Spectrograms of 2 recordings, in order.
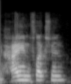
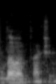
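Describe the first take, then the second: First: High inflection. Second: Low inflection. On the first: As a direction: pitch raised on "high inflection". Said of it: "when we're speaking high inflection". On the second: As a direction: pitch dropped on "low inflection". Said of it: "and then low inflection". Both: Shown as a demonstration.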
